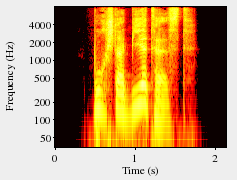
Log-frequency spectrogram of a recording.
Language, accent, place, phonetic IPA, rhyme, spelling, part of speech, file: German, Germany, Berlin, [ˌbuːxʃtaˈbiːɐ̯təst], -iːɐ̯təst, buchstabiertest, verb, De-buchstabiertest.ogg
- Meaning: inflection of buchstabieren: 1. second-person singular preterite 2. second-person singular subjunctive II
